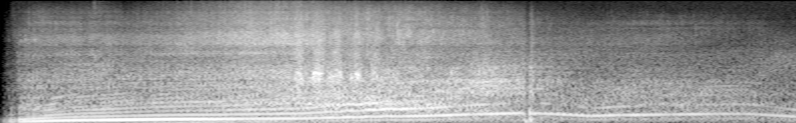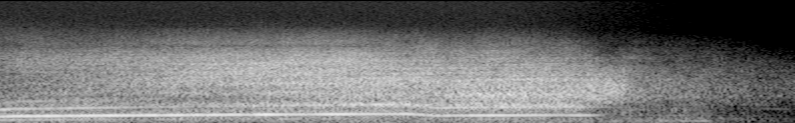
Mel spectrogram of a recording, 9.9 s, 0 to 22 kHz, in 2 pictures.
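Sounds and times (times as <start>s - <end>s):
Audi RS4 accelerating, recorded outside: 0.0s - 9.9s.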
